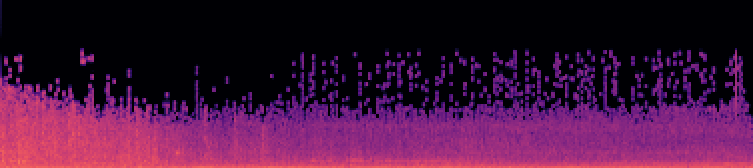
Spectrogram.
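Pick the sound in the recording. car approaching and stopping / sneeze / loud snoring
car approaching and stopping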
